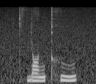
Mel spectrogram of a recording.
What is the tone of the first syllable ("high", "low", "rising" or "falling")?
rising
